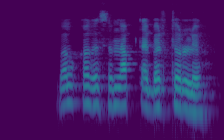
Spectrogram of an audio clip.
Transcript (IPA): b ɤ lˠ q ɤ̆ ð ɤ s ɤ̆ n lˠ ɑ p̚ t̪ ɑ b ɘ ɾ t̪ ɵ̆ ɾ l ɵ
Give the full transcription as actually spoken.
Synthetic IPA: b ɤ lˠ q ɤ̆ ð ɤ s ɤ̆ n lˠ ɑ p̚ t̪ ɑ b ɘ ɾ t̪ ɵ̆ ɾ l ɵ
